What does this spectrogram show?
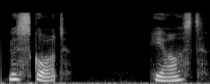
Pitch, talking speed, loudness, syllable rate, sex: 200 Hz, 115 wpm, -18 LUFS, 4.3 syllables/s, female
